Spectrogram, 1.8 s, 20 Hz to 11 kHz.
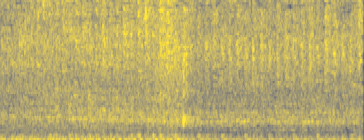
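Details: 2008 Triumph Rocket III triple right after starting following the starter relay mod bypassing the OEM relay, borrowed battery: quick start, then steady even low rumble with no knocks or misses, healthy idle.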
